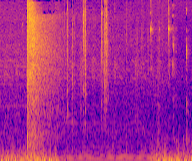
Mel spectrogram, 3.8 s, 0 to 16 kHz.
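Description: Gunfire from the game PF2: a loud shot bursts out, then a steady hum runs under a string of sharp, evenly spaced reports, with more scattered shots at the end.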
